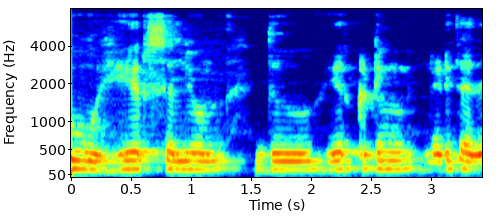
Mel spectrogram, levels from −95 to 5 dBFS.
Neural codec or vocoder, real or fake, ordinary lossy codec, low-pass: none; real; none; 7.2 kHz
